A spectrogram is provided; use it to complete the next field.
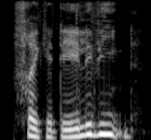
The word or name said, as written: frikadellevin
